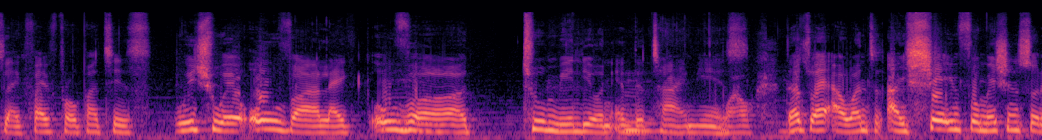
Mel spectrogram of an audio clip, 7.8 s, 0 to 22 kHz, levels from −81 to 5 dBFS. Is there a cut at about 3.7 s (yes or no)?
no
